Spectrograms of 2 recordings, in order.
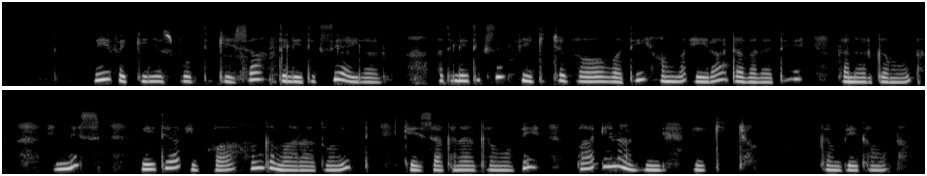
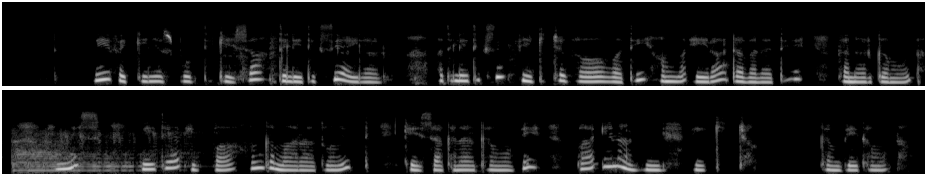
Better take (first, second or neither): first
